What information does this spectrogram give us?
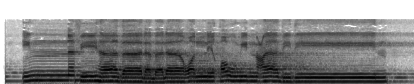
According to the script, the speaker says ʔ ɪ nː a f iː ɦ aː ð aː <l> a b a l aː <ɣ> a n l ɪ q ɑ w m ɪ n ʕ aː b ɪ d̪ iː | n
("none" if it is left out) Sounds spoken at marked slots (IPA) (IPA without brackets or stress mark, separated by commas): l, ɣ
